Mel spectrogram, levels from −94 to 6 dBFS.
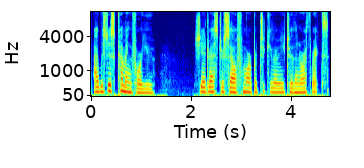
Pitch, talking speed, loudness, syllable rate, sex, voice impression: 180 Hz, 175 wpm, -18 LUFS, 5.9 syllables/s, female, feminine, adult-like, relaxed, weak, soft, fluent, slightly raspy, calm, friendly, reassuring, elegant, kind, modest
